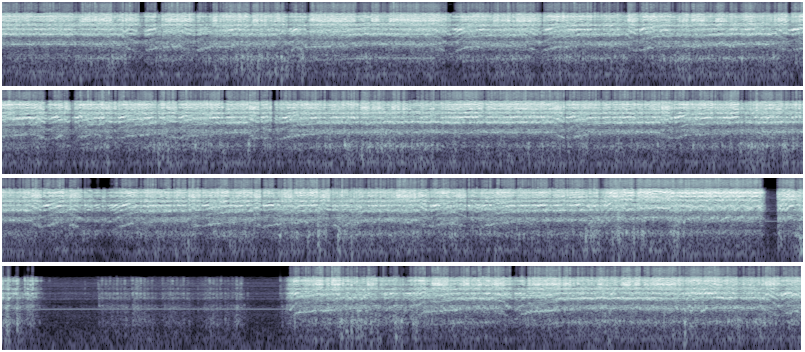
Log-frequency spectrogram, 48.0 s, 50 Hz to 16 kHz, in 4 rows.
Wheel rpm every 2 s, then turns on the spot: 210, 180, 200, 180, 200, 210, 170, 190, 200, 230, 210, 220, 160, 190, 190, 180, 220, 220, 30, 20, 140, 170, 210, 210.
36-40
